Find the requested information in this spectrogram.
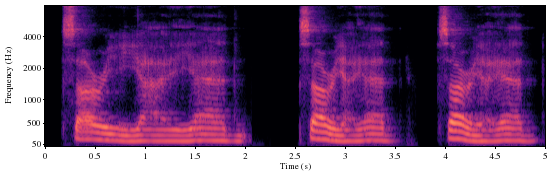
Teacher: So we're dropping the H in the word had. And if we're speaking really fast, then we're going to kind of almost meld all three of those vowels together.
